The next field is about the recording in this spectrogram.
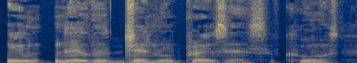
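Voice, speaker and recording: Sinister gentleman for a ghost story, acted by a man: pompous, insinuating, raspy, animated delivery, close dry sound. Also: lowish voice, moderate pace, no room sound, voice pushed up. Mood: aggrieved, self-justifying. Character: sinister pompous gentleman host obsessed with the occult. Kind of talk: dramatised audiobook character voice.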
